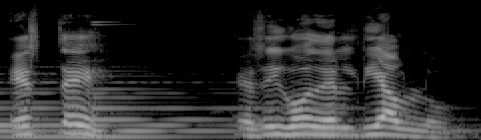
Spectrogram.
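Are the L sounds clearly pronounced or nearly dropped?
pronounced. The L sounds are pronounced clearly.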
